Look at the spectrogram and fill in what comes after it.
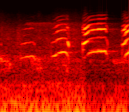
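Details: A dog in Siem Reap carrying newborn puppies away from a pagoda stupa. Three quick high-pitched whines, each rising then falling, heard against a low steady rumble.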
